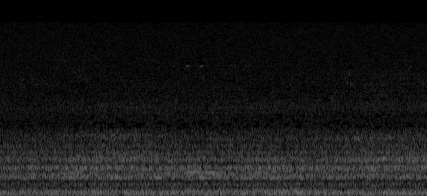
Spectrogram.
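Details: Steady low rumble and hiss like distant traffic, with no animal calls.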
